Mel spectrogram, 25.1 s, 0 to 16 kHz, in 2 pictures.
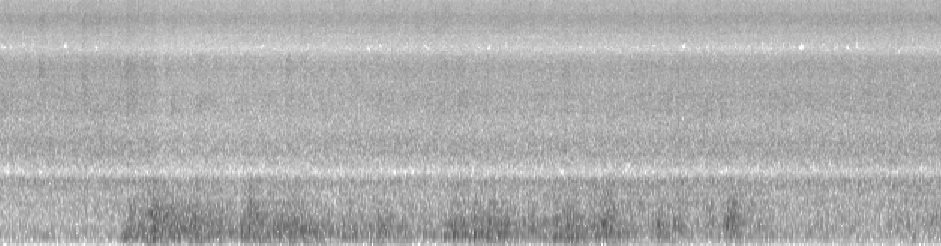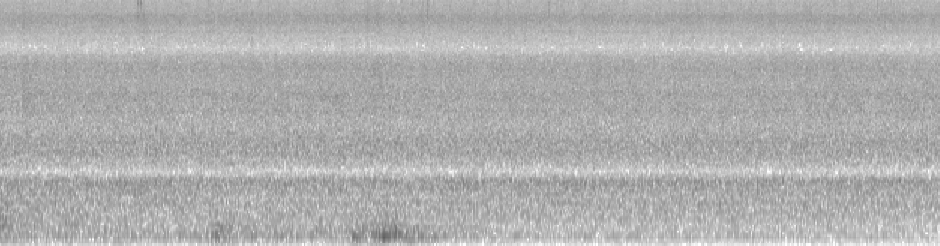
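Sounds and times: rain hissing: 0.0s - 25.0s
thunder rumbling: 1.5s - 13.7s.

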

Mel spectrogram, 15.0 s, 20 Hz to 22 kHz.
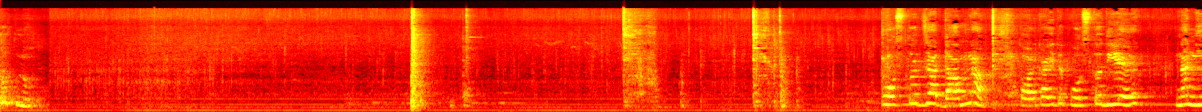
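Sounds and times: metal spatula scraping iron pan: 12.4s - 12.8s.

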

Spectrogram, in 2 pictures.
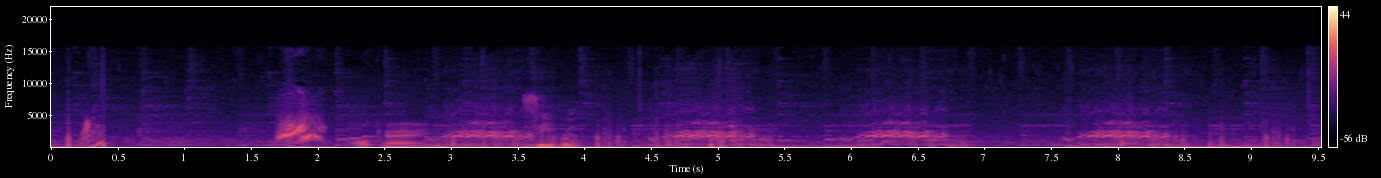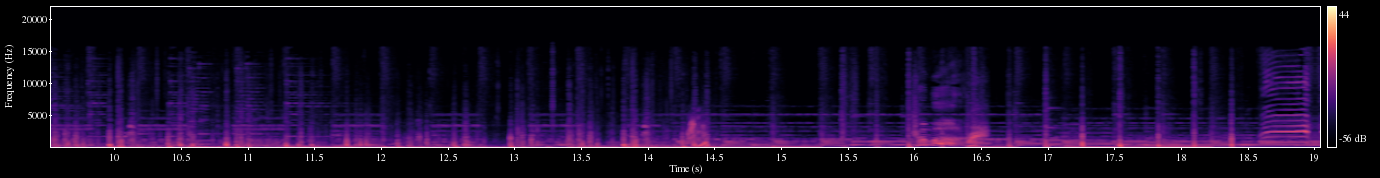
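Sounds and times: background music: 0.0s - 19.0s
clip-clop of hooves: 2.8s - 7.0s, 7.6s - 14.6s, 16.7s - 18.8s
horse whinnying: 2.9s - 7.0s, 7.6s - 8.6s.

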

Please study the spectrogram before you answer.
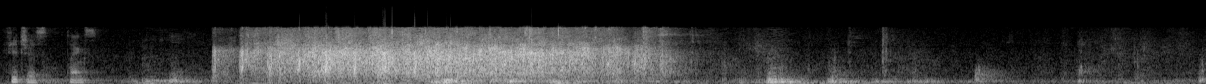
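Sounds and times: audience applauding: 2.1s - 7.2s.

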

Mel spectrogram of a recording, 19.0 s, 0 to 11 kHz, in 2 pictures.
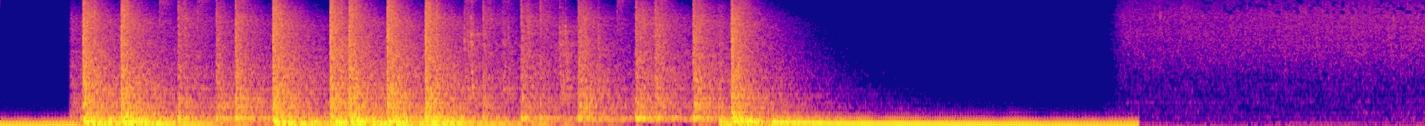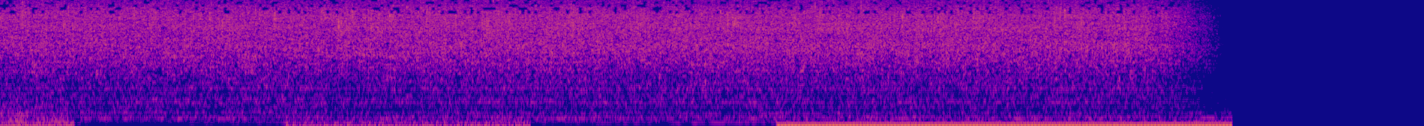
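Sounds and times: steady hiss: 7.4s - 17.7s.

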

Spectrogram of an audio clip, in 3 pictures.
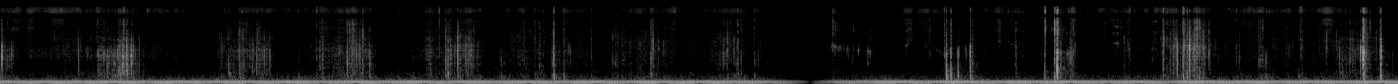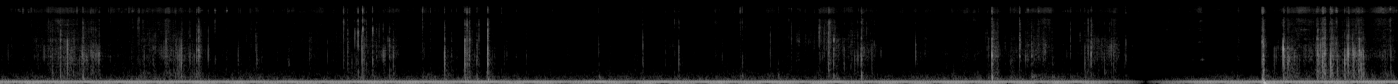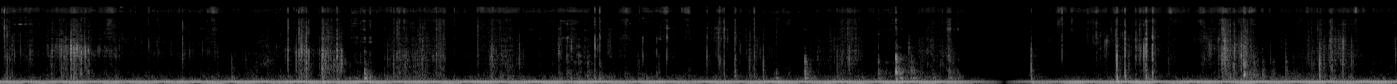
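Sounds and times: chalk crushed in hands: 0.0s - 7.6s
steady low hum: 0.0s - 41.9s.

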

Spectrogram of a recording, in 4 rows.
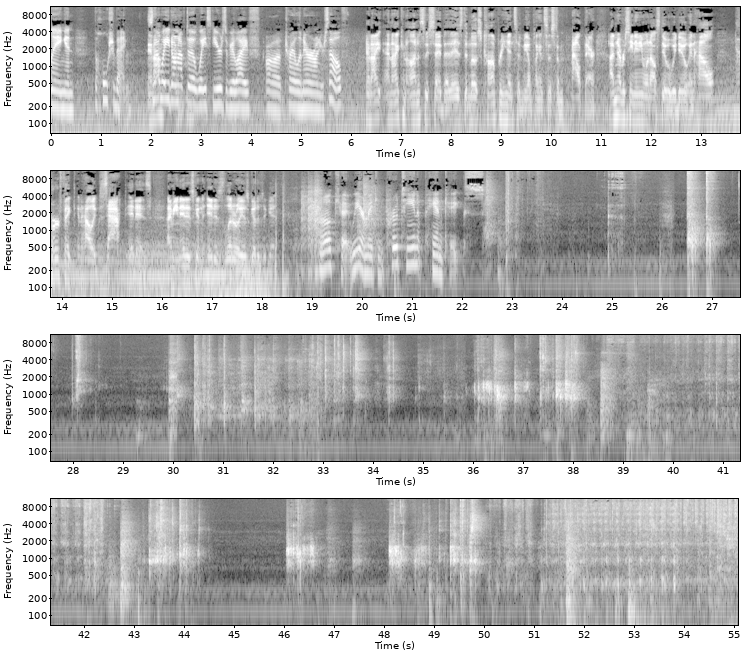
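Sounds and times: wire whisk beating in bowl: 39.4s - 42.4s, 50.4s - 55.0s
utensils clinking against metal bowl: 48.1s - 55.0s.

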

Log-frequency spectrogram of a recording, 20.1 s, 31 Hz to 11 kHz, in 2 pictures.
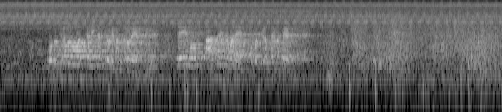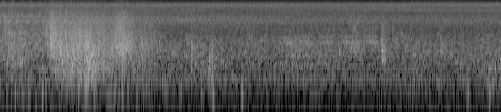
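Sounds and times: loud water splash: 9.0s - 13.4s.

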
